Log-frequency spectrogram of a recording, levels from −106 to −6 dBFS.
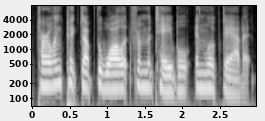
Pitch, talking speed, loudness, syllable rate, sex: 165 Hz, 240 wpm, -19 LUFS, 6.2 syllables/s, female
